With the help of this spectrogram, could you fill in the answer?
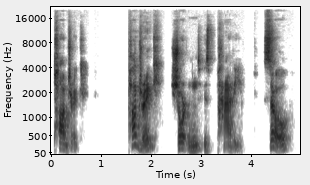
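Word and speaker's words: Pádraig: So this word with 2 Ds, paddy, is the short form of the word Patrick, which in Irish is Podrick.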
